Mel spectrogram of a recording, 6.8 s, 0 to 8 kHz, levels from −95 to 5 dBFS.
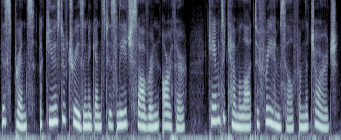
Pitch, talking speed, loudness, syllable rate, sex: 215 Hz, 165 wpm, -16 LUFS, 5.2 syllables/s, female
